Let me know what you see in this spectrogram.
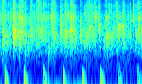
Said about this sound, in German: Put your hands together for the Lord. Klatscht für den Herrn.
